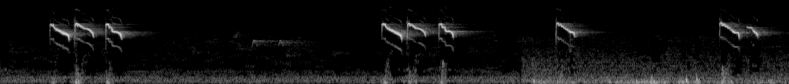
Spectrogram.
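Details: Wild oriental white-eye used as a lure recording: clusters of three thin, high, sharply falling whistled notes, repeated every few seconds over a low, steady background rumble.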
